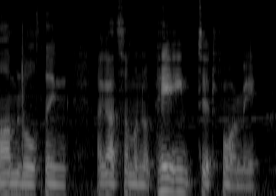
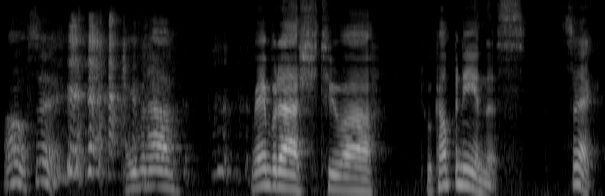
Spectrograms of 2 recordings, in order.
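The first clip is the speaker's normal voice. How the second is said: excited; 5 semitones higher than usual. Real, not acted. Excited about matching costume.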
